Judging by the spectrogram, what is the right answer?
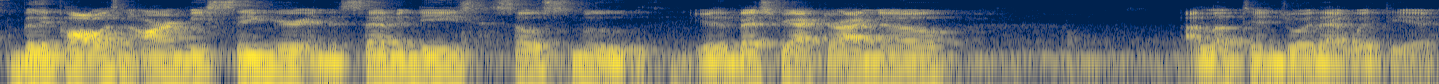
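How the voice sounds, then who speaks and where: Amid audible room echo and noticeable background noise, a man speaks at a fairly quick pace with a fairly low pitch and fairly even intonation. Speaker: music reaction YouTuber. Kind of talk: live stream chat, reading comments. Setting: live stream. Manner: fast.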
